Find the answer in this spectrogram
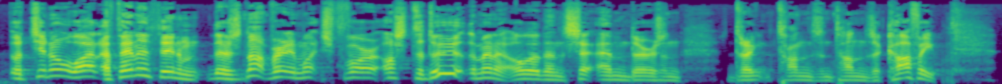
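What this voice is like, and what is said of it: Thick Northern Irish accent, fast. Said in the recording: “talking at 100 miles an hour in a very thick Northern Irish accent”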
